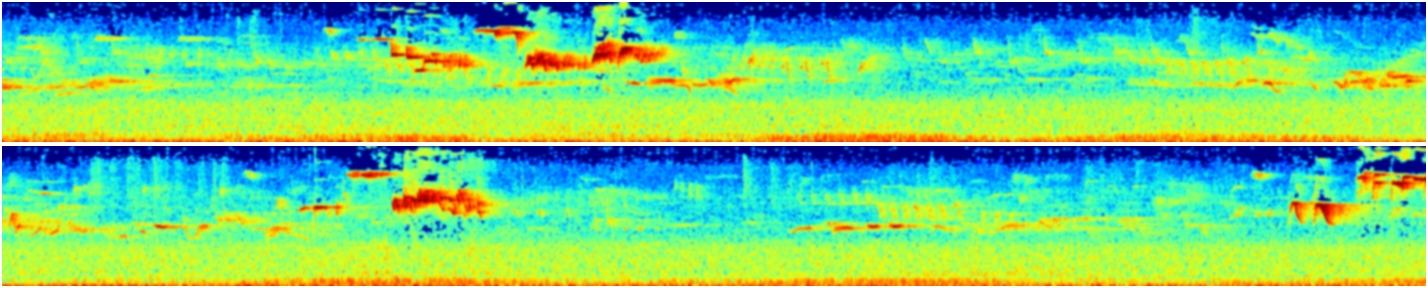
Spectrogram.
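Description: Birds chirping and calling in scattered short bursts, busiest a few seconds in, around the middle and near the end, over a steady low hum.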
